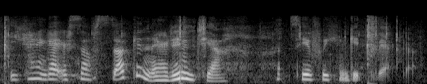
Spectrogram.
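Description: A mother in a home video, coaxing her baby to say words in slow, sing-song baby talk. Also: a little high, vocal fry, noisy background.

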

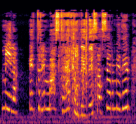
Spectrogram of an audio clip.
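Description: A woman's voice: very high-pitched, unhurried, voice pushed up. Woman reading a fussy worried uncle guy, sighs a lot, voice all over the place. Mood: upset. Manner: fretting, sighing exclamations. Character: fretful middle-aged man, fond of his hat. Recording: steady background noise.

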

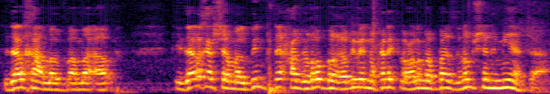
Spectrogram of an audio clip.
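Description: Rabbi exhorting in an echoey hall. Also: male voice, high voice, a little hiss or hum. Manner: exhorting with rhetorical questions; addresses the audience as gentlemen. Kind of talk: Torah lesson sermon. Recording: roomy echo, voice from a distance.

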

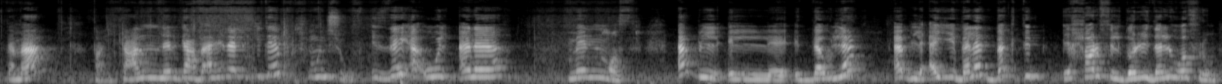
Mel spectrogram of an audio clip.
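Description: A woman with an Egyptian Arabic accent teaching an English lesson to young pupils, spelling words out slowly and repeating them. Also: high voice, sharp tone, slight background noise. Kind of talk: online English lesson for children. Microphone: voice-over on an interactive whiteboard video.

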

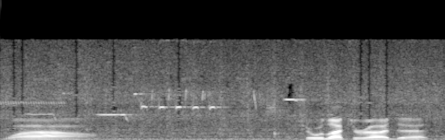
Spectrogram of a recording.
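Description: Standing by a river with his phone camera in hand, a man in his fifties vlogs an enthusiastic, chatty tour, pointing out sights as he goes. He takes it slowly in a mid-range, fairly bright voice, and a little hiss or hum can be heard.

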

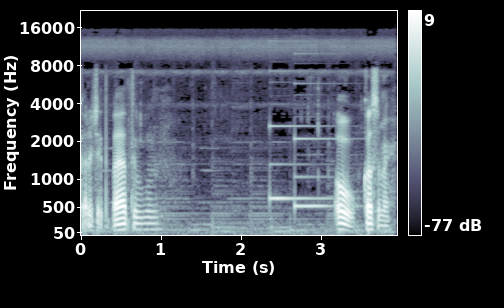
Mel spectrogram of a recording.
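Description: A man's voice: lowish voice, fairly even intonation, a little slow, vocal fry, faint music behind. A young man giving slangy, reactive commentary while playing a horror game, calling everyone bro. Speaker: gamer. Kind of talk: live gameplay commentary.

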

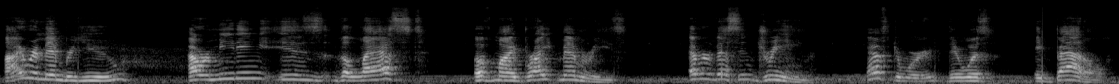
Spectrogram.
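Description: A man's voice: high voice, expressive, slow, a bit bright, a little hiss or hum, heavily acted. A man reading aloud the lines of a proud, teasing nymph from a fantasy game, barely changing his own voice. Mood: bitter. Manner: reads her lines aloud in a near-plain voice.

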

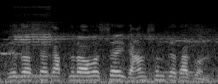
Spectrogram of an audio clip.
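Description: A video host with a Bangladeshi accent and a high voice talks very fast in an informal, repetitive, coaxing way, addressing viewers and a young boy during a casual street vlog. He is outdoors beside a busy city road, and the noisy recording picks up traffic, vehicles and city ambience.

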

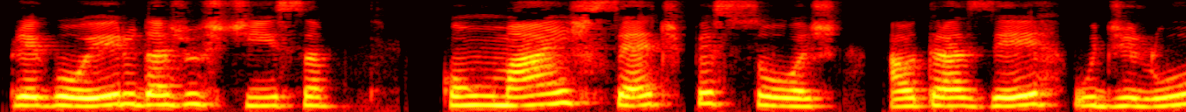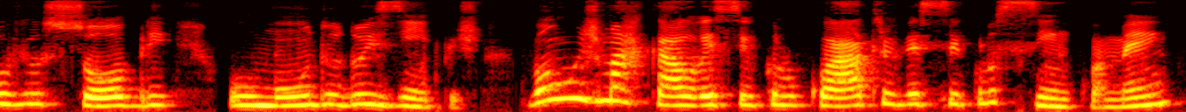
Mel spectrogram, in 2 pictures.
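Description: A woman missionary reading the Bible aloud slowly and deliberately during a live stream, pausing to tell listeners which verses to mark. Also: fairly high pitch, a little mellow.

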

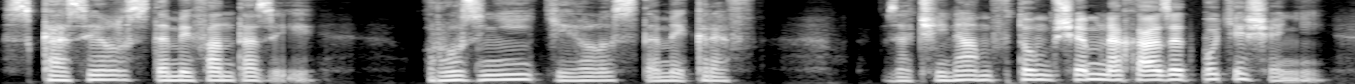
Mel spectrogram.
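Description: A man's voice: on the high side, steady tone, no echo, clean studio sound, natural voice. A man voicing a proud, imperious young woman in an audiobook, speaking sharply and commandingly. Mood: teasing. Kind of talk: audiobook reading.

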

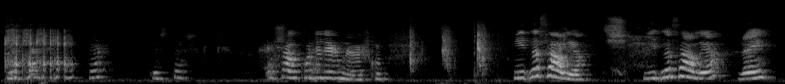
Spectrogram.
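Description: High-voiced woman cooing at her dog. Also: moderate pace, pauses often, fairly bright tone, a little hiss or hum. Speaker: vlogger. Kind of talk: casual home vlog. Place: at home. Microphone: camera mic.

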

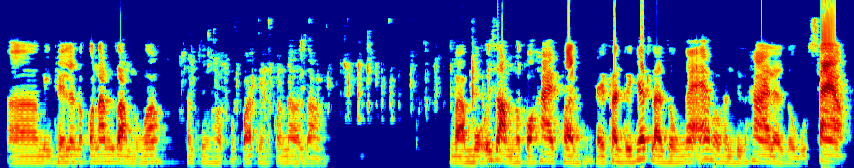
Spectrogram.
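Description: A young man rattles through a coding lesson at a fast clip. He keeps it casual, often checking in with his listener and fixing his own slips as he goes. The recording sounds dull and lo-fi. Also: mid-range voice, slightly rough. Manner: fast, informal explaining with frequent "đúng không" checks and self-corrections. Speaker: programming teacher. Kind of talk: screen-recorded coding tutorial. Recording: dull lo-fi microphone.

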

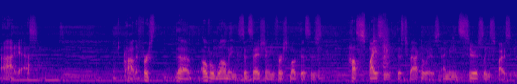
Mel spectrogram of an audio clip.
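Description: A man with a low voice and plenty of fry talks casually to the camera at home. He savors what he says, leaving unhurried pauses as he puffs on a pipe. Faint music sits behind him. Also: fairly even intonation. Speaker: pipe-smoking vlogger. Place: small dim room at home, indoors.

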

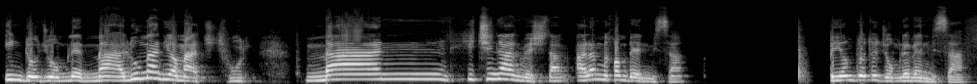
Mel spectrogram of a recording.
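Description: A man teaching English grammar in a live online class, reading and answering the chat and driving his points home with emphatic repetition. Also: high-pitched. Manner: lively, emphatic, repeats key points.

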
